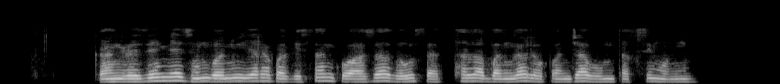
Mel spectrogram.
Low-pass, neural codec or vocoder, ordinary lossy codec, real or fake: 5.4 kHz; codec, 16 kHz, 8 kbps, FreqCodec, smaller model; MP3, 24 kbps; fake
